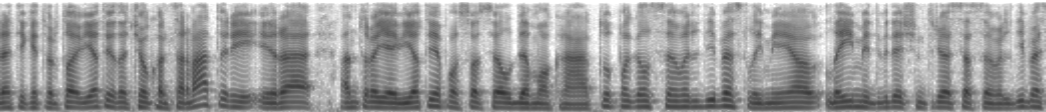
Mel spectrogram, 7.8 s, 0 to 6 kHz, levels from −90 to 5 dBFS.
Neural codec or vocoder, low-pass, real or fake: codec, 16 kHz, 8 kbps, FunCodec, trained on LibriTTS, 25 frames a second; 5.4 kHz; fake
